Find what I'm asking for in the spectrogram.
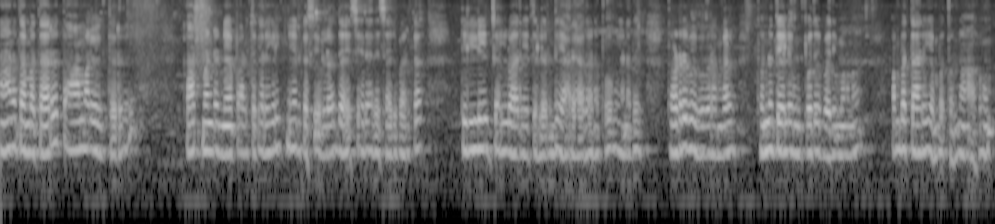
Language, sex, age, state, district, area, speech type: Tamil, female, 60+, Tamil Nadu, Perambalur, rural, read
